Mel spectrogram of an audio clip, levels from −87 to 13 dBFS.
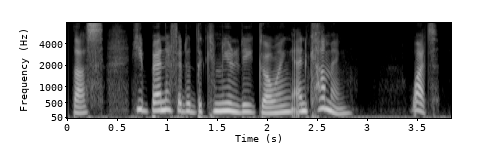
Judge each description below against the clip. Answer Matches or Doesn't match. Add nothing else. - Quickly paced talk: Doesn't match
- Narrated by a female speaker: Matches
